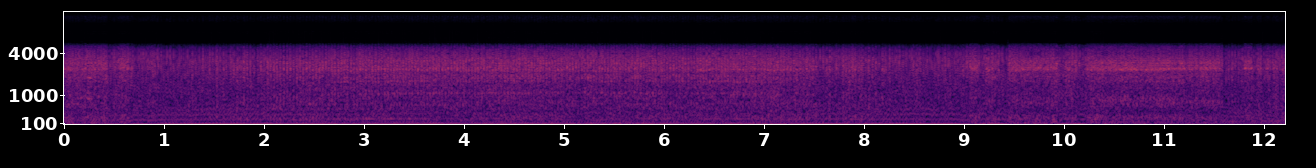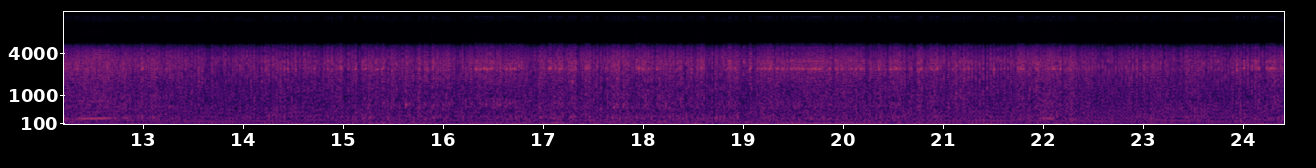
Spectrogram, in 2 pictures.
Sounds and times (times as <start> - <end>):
Car: 0.0 - 24.4.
